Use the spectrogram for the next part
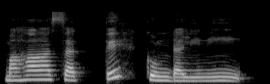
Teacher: So you can notice the Visarga is not fully chanted here.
